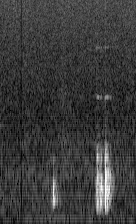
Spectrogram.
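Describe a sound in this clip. An egg knocks against a ceramic bowl.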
